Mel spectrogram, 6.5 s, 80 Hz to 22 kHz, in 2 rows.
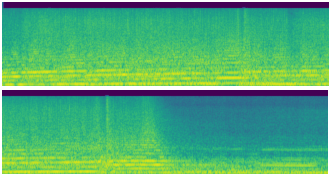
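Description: Ferrari V8 accelerating hard in a road tunnel, its note climbing steadily through the revs with a brief break about four seconds in. Just under five seconds in the throttle comes off and the engine runs on quieter at a lower, steady pitch.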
